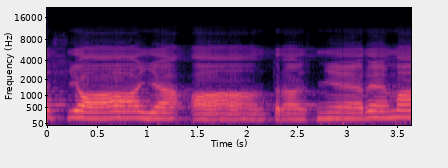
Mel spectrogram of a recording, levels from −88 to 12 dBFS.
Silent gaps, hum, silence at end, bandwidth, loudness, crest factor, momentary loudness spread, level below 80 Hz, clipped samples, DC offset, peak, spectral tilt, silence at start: none; none; 0 s; 12 kHz; -26 LUFS; 14 dB; 9 LU; -60 dBFS; under 0.1%; under 0.1%; -12 dBFS; -6 dB/octave; 0 s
